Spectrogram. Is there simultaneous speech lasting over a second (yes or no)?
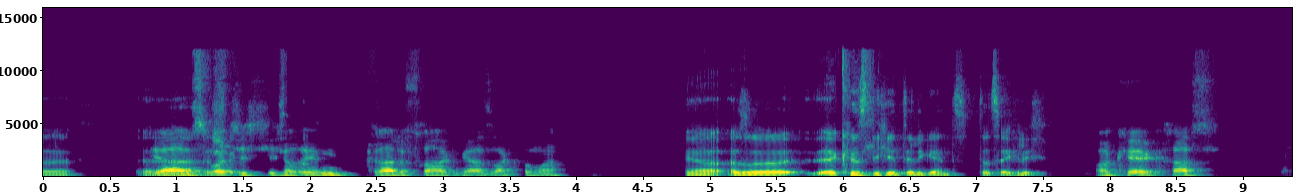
yes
